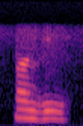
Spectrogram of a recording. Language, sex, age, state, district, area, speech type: Punjabi, female, 30-45, Punjab, Pathankot, rural, conversation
